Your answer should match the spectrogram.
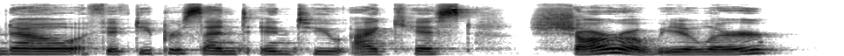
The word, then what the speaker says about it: Shara: 50% into I Kissed Shara Wheeler. I've been saying Sarah. I assumed that it was just like a funky spelling for Sarah. No, it's Shara.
